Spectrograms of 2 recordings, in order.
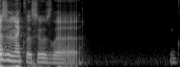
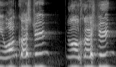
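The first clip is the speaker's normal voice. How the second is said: high, loud, nagging repeat; mocking his pestering; 9 semitones higher, 7 dB louder than usual. Girlfriend mocking boyfriend's repeated offers, high nagging. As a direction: parrot him like a pestering waiter. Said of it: "You told me".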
